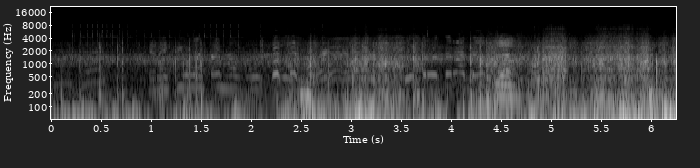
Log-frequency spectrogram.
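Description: Indistinct voices of people talking over steady outdoor background noise.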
